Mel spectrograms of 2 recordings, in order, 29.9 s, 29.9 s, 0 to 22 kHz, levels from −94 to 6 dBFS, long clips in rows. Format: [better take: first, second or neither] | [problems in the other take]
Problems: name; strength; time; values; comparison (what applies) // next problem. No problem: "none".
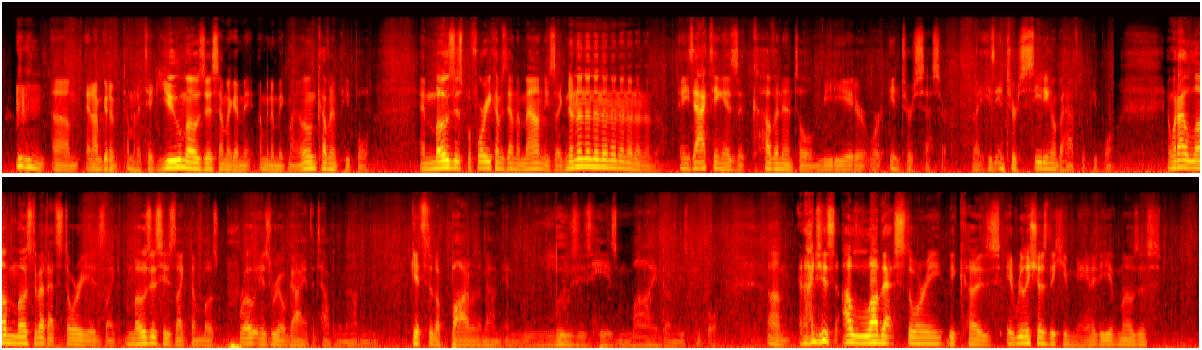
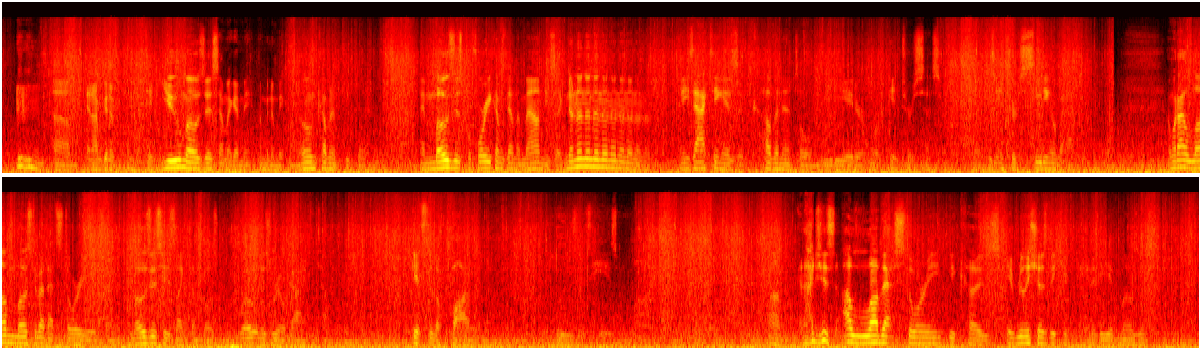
first | wind noise on the microphone; heavy; 5 dB below the speech; occasional gusts in the first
